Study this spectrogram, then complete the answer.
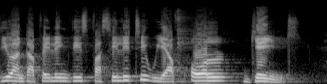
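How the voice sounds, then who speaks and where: A man with an ordinary speaking voice speaks at a moderate pace in a fairly high pitch. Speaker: university associate dean. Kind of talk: vote of thanks speech. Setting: auditorium with audience.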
